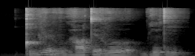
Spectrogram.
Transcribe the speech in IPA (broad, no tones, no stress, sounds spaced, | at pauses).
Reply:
ǃ i v ø v u ɦ ɑ t̪ ø v o | bʱ ĩ t̪ i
